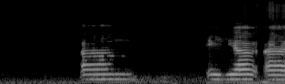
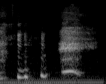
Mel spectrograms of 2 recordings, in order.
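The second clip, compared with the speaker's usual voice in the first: short high laugh; 11 semitones higher than usual. Real, not acted. Teasing students about intros.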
